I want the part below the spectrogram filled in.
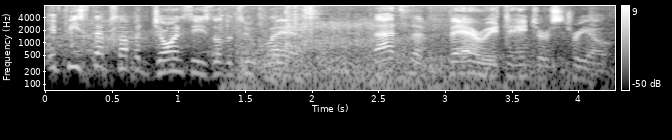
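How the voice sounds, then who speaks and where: A man with a Danish accent, a native Danish speaker, casting a game as an esports commentator, excited and analytical. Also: fairly high pitch, normal speed, vocal fry, heavy background noise. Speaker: esports caster.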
